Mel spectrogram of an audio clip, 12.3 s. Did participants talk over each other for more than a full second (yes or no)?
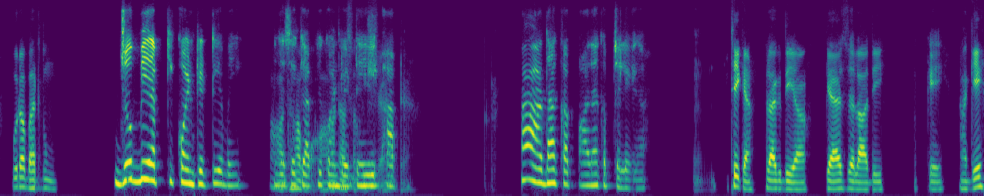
yes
